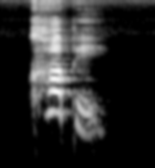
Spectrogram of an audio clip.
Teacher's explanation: So the stress here is on the penult. Good, on ko.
